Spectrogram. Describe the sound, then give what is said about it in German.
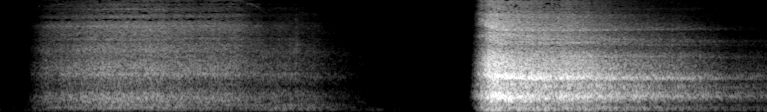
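A loud exhale through the mouth during a relaxation breathing exercise: a long, breathy rush that starts abruptly and fades over about two seconds, preceded by a softer, quieter breath. “Atme durch die Nase ein und laut durch den Mund aus und entspanne dich dabei.”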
